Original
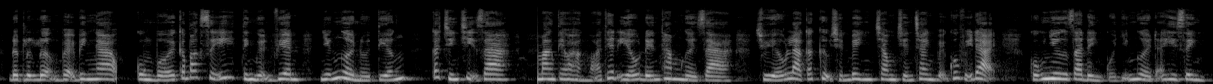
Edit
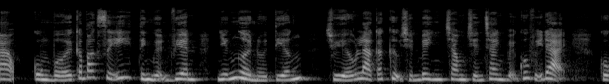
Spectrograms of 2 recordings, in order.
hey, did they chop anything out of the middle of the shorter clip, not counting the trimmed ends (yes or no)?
yes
